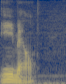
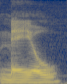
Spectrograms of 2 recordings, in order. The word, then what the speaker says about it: email: So instead of a male, I would do email. So I would stress the E and I would not do a I sound. I would do a E. So email. And then I do a dark L at the end. Mail. Not mayo, but mail. Mail.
